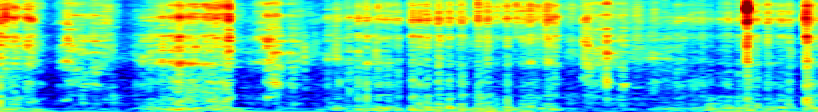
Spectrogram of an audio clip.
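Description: A solid, dry green bar of soap held in the hand is carved with a metal utility blade. The result is a steady run of crisp, bright scraping and cutting sounds with a soft low rumble underneath. Near the end comes a sharp, high click.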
